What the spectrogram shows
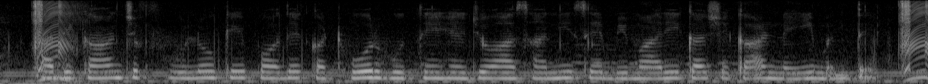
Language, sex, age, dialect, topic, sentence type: Hindi, female, 25-30, Awadhi Bundeli, agriculture, statement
